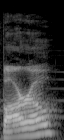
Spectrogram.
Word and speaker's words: Sbarro: I'm just Sbarro? Sbarro? Maybe the S is silent and then it's just Barro. That's it.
